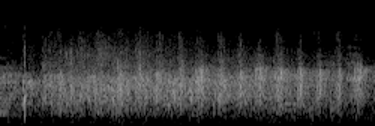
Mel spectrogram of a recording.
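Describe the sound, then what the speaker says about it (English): Sustained audience applause at a stock exchange listing ceremony for a funicular ropeways company, many hands clapping evenly for several seconds, moderately distant and steady without speech. "Let's hear a big round of applause,"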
